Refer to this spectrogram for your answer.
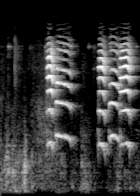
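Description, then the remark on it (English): A female dog squeezes a squeaky rubber toy with a long rubber tube in the middle, like a bone, giving two long, high-pitched squeals, each starting with a brief wheezy rustle. Soft chewing and snuffling noises come before the squeaks. No one speaks. “Give me that toy. What you got? Yeah. That's too noisy.”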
